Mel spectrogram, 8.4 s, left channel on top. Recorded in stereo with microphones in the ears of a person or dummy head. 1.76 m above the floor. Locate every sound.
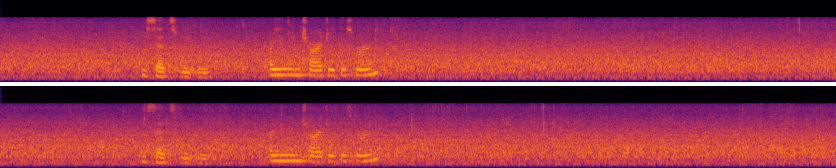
1.4 s a woman speaking: 25° left (ahead or behind), 0.8 m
